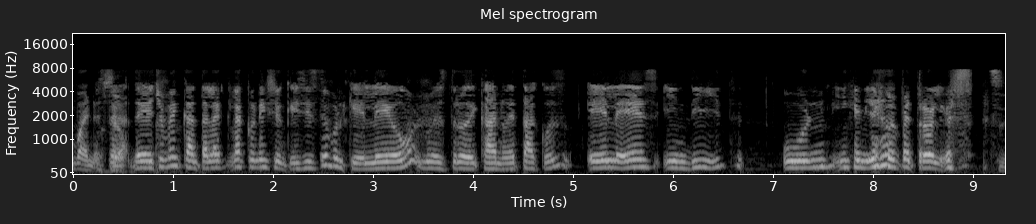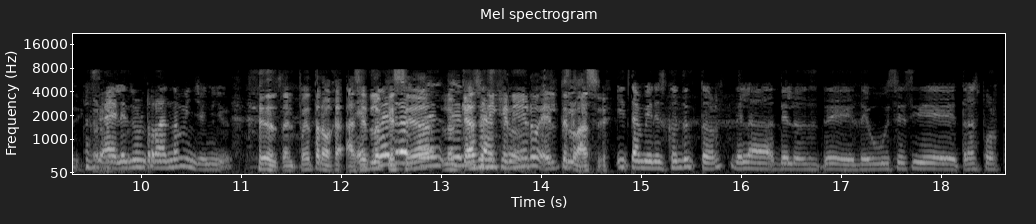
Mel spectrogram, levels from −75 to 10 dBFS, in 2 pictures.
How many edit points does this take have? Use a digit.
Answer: 0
